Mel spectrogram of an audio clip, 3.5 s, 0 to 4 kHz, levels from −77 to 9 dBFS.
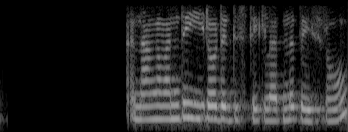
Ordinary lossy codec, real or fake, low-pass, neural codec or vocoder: none; real; 3.6 kHz; none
